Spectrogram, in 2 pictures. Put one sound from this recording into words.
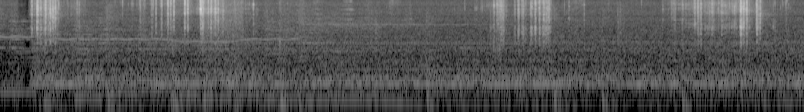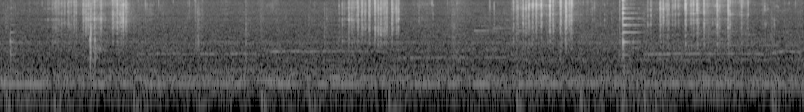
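A knife slices through crisp vegetables with soft crunches.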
